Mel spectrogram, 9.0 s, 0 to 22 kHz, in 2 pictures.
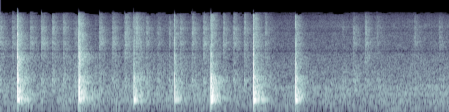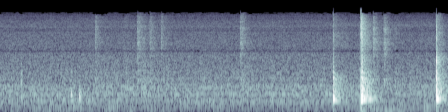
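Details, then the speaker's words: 1980s Moss WF Series 132 cm ceiling fan, made in Hong Kong, on high speed (about 160 rpm estimated): light sharp clicks in uneven clusters over faint fan hum, caused by the textured paint finish. "so one of the annoying things about this uh this sort of textured paint is that when the fan is spinning much faster it makes a little clicking sound because of this this product it will make that little sound that you hear"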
